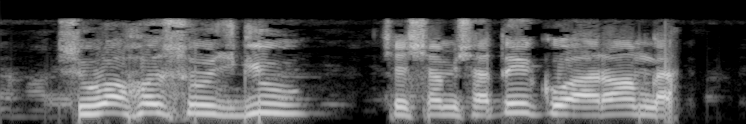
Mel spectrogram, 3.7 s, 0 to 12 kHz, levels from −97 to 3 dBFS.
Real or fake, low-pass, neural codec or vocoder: real; 7.2 kHz; none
